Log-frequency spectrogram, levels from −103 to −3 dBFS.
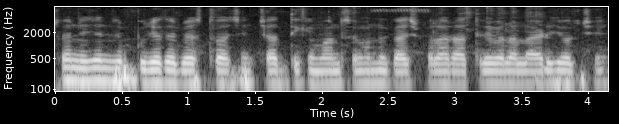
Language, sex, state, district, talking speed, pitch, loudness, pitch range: Bengali, male, West Bengal, Paschim Medinipur, 185 wpm, 130 Hz, -21 LUFS, 130-140 Hz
